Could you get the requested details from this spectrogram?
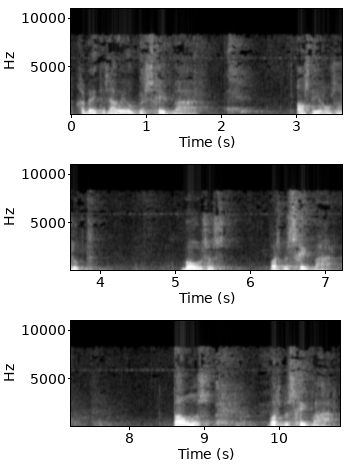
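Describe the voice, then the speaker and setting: A man preaching a sermon to his congregation, earnest and deliberate. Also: medium pitch, mellow. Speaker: pastor. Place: church. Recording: long church reverb.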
